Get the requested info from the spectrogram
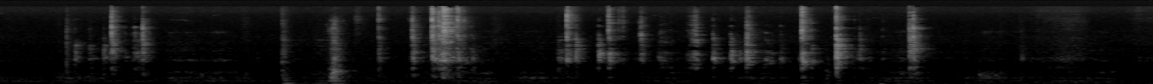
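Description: Light, irregular metal clicks and handling noise as a chrome guitar strap lock is picked up and worked in the fingers, with a brief scrape about four and a half seconds in.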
